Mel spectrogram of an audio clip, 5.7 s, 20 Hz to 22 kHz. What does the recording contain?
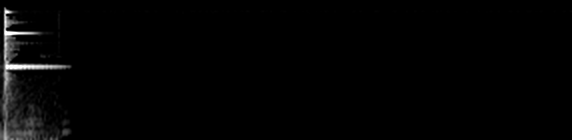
Bicycle Bell from BikeKitchen Augsburg 07
Stand-alone ringing of a bicycle bell from the self-help repair shop BikeKitchen in Augsburg, Germany
bell, ring, traffic, bike, bicycle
